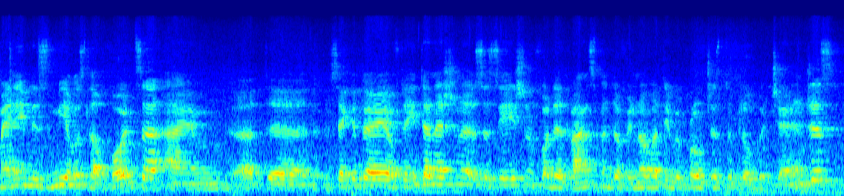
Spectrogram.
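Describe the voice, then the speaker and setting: A man talks with hardly any pauses over noticeable background noise. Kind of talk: opening remarks speech. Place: meeting room. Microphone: podium.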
